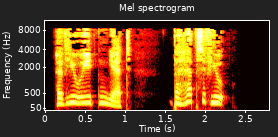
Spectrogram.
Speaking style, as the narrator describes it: Pitsfield warned, his tone nervous

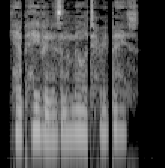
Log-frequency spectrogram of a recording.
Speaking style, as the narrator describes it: I whisper

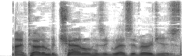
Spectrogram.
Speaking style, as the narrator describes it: the warded man said, pride evident in his normally emotionless tone

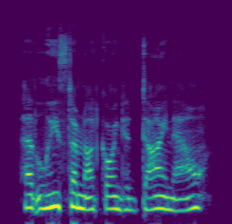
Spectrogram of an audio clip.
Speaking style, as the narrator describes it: he grumbles

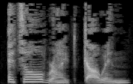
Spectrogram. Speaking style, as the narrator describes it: she said with a sigh

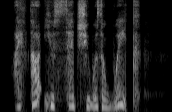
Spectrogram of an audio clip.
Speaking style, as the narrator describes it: I whisper at Tarn, as if my voice might wake her

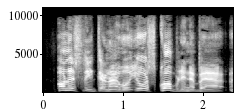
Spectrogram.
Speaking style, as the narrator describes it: said with a dismissive snort

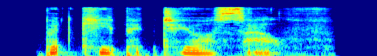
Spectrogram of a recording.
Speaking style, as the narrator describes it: Miss Justineau murmurs

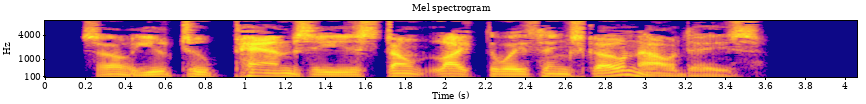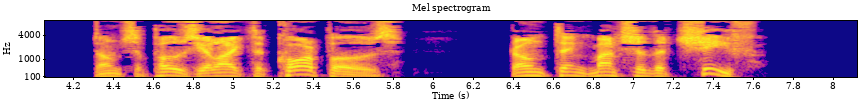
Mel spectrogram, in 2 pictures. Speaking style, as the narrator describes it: he grumbled

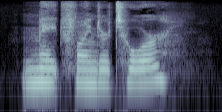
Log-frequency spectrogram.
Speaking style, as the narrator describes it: she sighed out

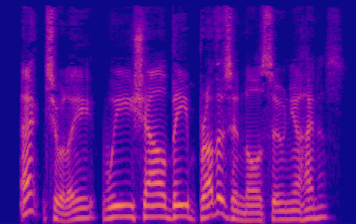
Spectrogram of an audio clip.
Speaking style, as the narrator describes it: he said evenly

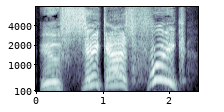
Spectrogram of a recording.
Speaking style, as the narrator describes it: I shouted as I pummeled his face and jaw

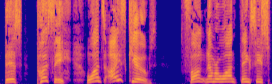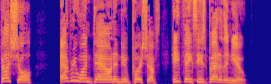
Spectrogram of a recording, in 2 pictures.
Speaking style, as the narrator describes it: screamed to the entire room

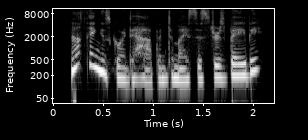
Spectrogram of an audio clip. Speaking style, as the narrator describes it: I said, my voice breezy

